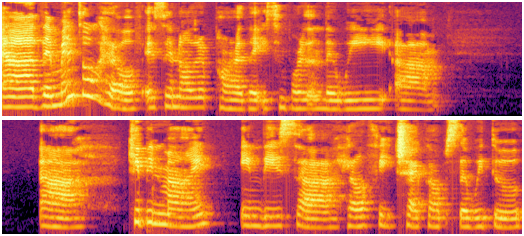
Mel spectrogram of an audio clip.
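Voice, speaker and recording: A woman's medium-pitched voice, very slow in pace, with fairly even intonation. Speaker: student and preschool teacher. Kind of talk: class presentation. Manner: halting, many fillers.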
